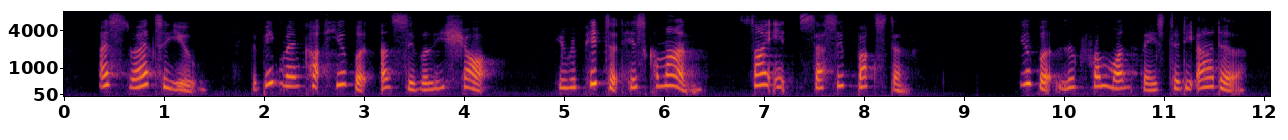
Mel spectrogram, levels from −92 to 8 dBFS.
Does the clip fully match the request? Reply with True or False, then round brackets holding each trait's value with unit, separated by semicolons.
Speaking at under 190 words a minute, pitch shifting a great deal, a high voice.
True (140 wpm; 5.7 semitones; 320 Hz)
